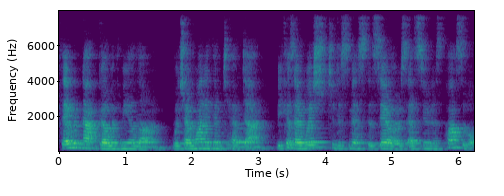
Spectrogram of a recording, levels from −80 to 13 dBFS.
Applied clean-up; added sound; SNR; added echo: none; Wind instrument, woodwind instrument; 7 dB; reverberation time 0.6 s.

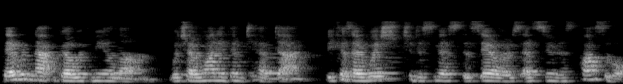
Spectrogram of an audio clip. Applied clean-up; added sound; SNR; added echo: classical method WPE with log-MMSE.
